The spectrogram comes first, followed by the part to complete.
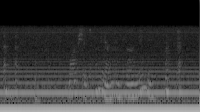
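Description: Steady electrical mains hum with a stack of evenly spaced overtones, loud enough to dominate the recording. Faint voices are heard under it around the middle.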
